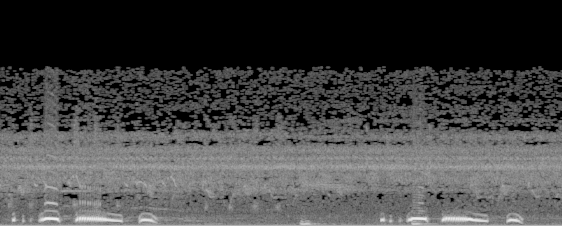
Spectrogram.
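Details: Spotted dove (tekukur) repeating its 'pokal tanggung' call twice. Each phrase has faint pips, a level coo, a longer falling coo and a short hooked note, with a low soft sound between the phrases.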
